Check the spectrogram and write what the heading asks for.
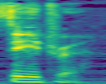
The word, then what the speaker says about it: Deidre: Does everyone mispronounce it? Yeah. Okay. Because it's Deidre.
